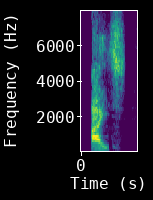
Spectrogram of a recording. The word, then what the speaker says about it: ICE: Agencia Federal conocida como ICE AIS, se pronuncia que es inmigración y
